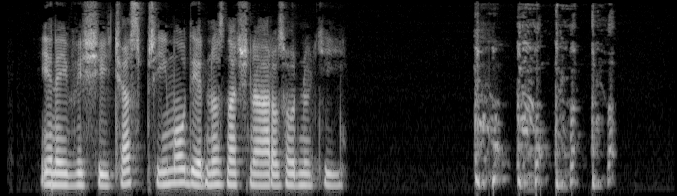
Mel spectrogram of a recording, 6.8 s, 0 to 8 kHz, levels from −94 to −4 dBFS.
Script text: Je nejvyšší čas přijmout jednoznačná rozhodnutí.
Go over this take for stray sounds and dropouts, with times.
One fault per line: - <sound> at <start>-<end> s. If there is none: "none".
- cough at 4.7-6.2 s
